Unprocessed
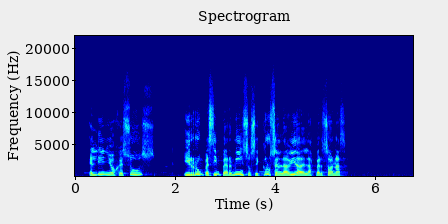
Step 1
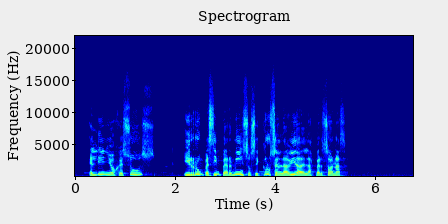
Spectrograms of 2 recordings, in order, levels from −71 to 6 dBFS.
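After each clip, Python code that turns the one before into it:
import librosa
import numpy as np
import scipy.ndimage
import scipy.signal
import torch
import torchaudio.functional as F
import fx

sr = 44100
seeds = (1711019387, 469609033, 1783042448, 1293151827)

y = fx.low_shelf(x, sr, hz=82.0, db=7.5)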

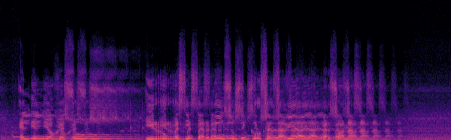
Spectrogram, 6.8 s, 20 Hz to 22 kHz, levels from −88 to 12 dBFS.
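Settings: y = fx.echo_feedback(x, sr, ms=185, feedback_pct=34, wet_db=-5.5)
y = fx.band_squash(y, sr, depth_pct=70)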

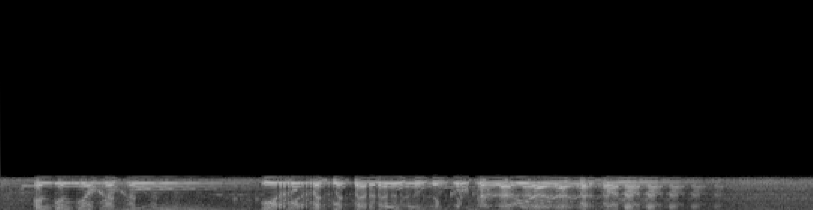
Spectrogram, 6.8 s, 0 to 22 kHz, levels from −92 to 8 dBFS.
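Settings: y = fx.vibrato(x, sr, rate_hz=0.45, depth_cents=20.0)
y = fx.freq_invert(y, sr, carrier_hz=3200)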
